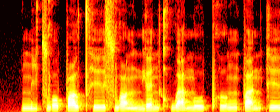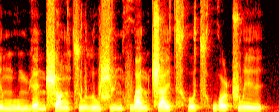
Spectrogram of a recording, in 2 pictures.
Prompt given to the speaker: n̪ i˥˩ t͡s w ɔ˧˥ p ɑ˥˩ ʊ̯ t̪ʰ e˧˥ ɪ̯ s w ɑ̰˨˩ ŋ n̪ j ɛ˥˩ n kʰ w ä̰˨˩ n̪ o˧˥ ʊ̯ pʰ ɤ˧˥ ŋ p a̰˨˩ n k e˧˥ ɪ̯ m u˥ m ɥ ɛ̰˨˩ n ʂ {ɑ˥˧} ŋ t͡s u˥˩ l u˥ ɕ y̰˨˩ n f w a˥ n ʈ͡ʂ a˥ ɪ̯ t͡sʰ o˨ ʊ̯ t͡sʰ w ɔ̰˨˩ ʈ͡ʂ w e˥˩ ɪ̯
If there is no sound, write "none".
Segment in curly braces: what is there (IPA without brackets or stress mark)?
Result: ɑ˥˧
